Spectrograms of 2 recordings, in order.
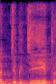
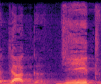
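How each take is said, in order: First: ਜਗਜੀਤ quick, run together; joined as one name. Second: ਜਗ, slight break, then ਜੀਤ; two separate words. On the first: Teacher giving the name for contrast, ਜਗਜੀਤ run together. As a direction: say ਜਗਜੀਤ as a single word. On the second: Teacher explaining the spelling, ਜਗ kept apart from ਜੀਤ. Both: Shown as a demonstration. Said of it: "ਇਸ ਕਰਕੇ ਵੱਖਰਾ ਹੋ ਗਿਆ".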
